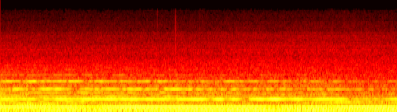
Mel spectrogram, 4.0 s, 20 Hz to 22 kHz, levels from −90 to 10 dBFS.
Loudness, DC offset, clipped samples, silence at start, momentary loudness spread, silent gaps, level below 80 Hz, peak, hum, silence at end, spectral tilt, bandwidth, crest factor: -12 LUFS; under 0.1%; under 0.1%; 0 s; 1 LU; none; -16 dBFS; 0 dBFS; none; 0 s; -10 dB/octave; 5.6 kHz; 10 dB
